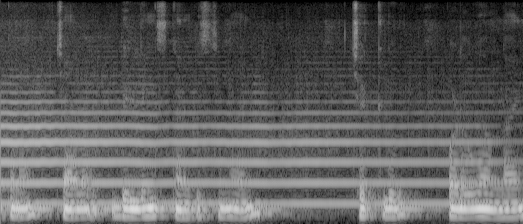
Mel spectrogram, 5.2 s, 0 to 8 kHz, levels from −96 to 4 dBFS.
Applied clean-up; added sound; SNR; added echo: none; Trumpet; 6 dB; reverberation time 0.3 s.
